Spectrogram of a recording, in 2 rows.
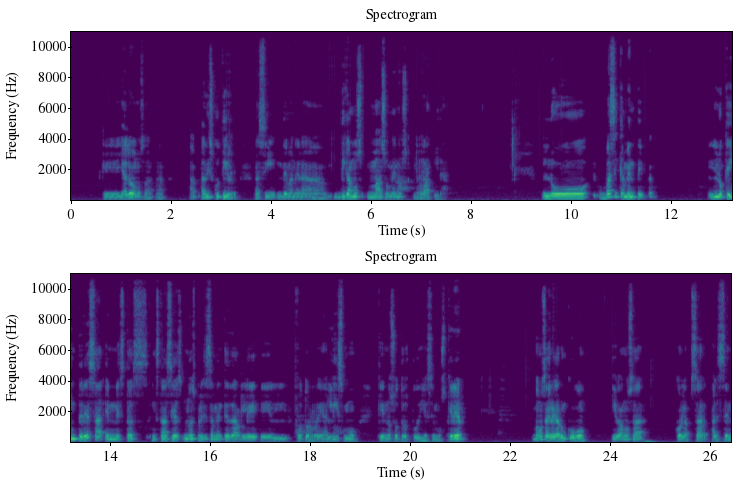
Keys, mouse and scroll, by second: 1.6 click, 2.2-3.6 drag, 7.1 n, 9.5-10.6 drag, 9.5 typing, 10.9 click, 16.4 typing, 22.9-23.9 drag, 24.1 Tab.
